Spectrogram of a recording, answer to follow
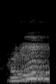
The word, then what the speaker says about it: read: Third form कैसे होता है, रीड की तीनों फॉर्म सेम होती है, स्पेलिंग सेम होता है, प्रोनाउंसिएशन अलग हो जाता है। तो रीड, रेड, रेड, बट the spelling is same, आपको रेड लिख देना है।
